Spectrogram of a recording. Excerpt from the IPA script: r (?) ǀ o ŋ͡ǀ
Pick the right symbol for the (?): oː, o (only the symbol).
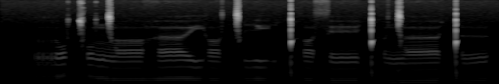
o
